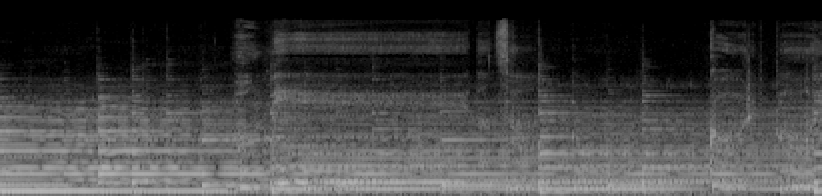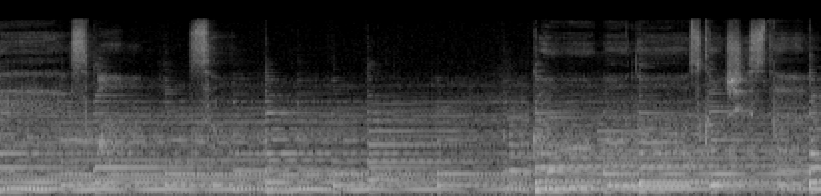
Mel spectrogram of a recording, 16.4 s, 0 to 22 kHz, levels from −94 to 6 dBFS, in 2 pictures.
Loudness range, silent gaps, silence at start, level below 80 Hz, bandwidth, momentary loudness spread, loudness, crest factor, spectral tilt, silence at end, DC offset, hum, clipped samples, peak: 4 LU; none; 0 s; -56 dBFS; 14.5 kHz; 7 LU; -30 LUFS; 16 dB; -6.5 dB/octave; 0 s; under 0.1%; none; under 0.1%; -12 dBFS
